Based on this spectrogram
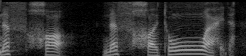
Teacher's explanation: الخاء من حروف الاستعلاء ويكون مفخما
